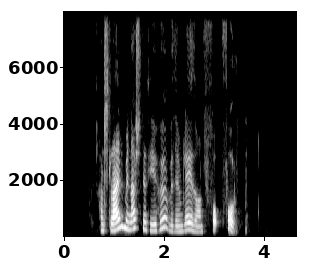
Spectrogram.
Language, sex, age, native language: Icelandic, female, 50-59, Icelandic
